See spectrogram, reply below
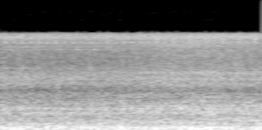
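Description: Low idle rumble with a slightly lumpy, uneven beat, the kind of stumble a failing ignition coil pack gives through a misfire.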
